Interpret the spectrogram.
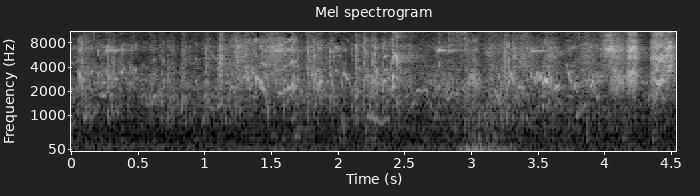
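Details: Pet budgerigars, described as happy, in a busy flock chorus of overlapping high chirps, squeaks and warbles, with a brief low thump near the three-second mark.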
